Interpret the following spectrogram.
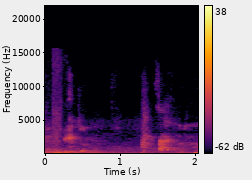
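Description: Near silence: quiet room tone in a pause between speech, with two faint, brief sounds, one near the start and one about a second and a half in.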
